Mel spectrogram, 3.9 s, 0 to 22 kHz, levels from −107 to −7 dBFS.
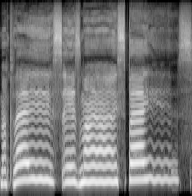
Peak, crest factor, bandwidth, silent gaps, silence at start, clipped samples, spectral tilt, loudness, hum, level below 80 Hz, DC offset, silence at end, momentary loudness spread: -4 dBFS; 14 dB; over 20 kHz; none; 0 s; under 0.1%; -0.5 dB/octave; -17 LUFS; none; under -90 dBFS; under 0.1%; 0 s; 12 LU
